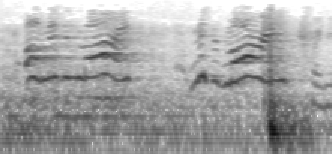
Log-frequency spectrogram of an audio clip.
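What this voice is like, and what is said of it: Breathless, out-of-breath calling. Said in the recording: “you're all out of breath”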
